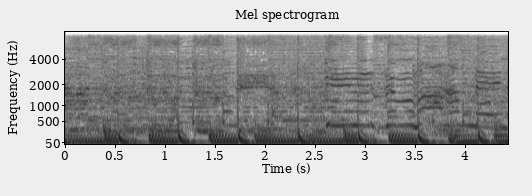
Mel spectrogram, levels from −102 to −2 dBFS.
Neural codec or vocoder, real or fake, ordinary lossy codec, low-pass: none; real; none; 7.2 kHz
